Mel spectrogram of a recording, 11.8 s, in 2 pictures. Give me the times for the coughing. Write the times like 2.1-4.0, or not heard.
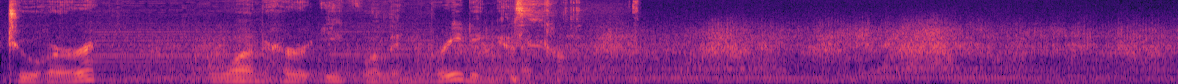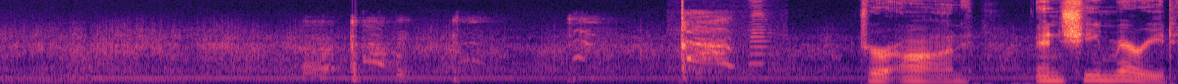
2.5-3.2, 7.4-9.6.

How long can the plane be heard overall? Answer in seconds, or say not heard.
12 s.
